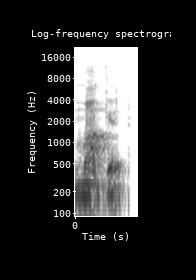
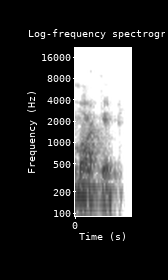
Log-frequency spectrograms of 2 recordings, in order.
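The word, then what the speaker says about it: market: इसमें भी हमने आर पे देखना है। ब्रिटिश स्टाइल में मार्केट और अमेरिकन में मार्केट, की आवाज आएगी हल्की सी, मार्केट।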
